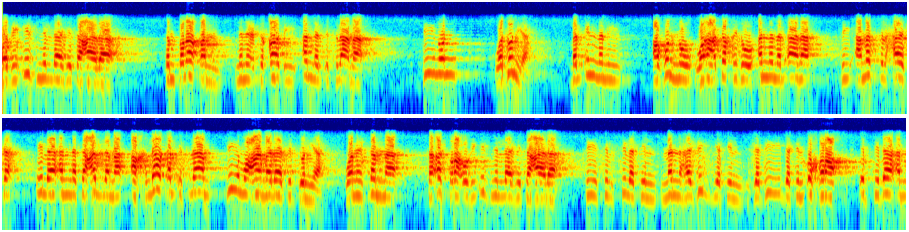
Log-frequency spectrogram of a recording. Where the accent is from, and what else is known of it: Egypt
